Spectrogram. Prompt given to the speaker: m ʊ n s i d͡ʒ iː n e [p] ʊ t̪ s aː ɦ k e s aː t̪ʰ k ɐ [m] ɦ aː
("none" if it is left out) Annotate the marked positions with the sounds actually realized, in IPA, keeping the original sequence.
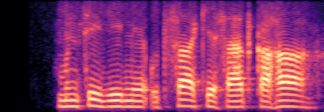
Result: ʔ, none

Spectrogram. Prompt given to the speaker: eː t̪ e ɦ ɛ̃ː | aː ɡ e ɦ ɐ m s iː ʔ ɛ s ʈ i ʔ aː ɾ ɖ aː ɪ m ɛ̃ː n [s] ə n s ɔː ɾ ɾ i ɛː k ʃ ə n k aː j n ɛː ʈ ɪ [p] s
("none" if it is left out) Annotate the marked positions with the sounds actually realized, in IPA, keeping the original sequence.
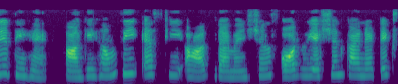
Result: ʃ, k

